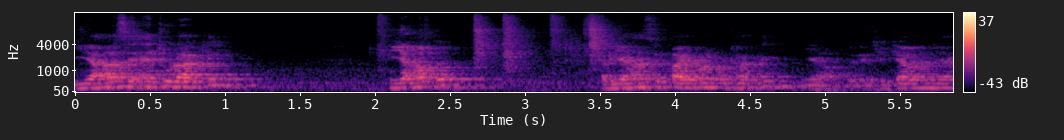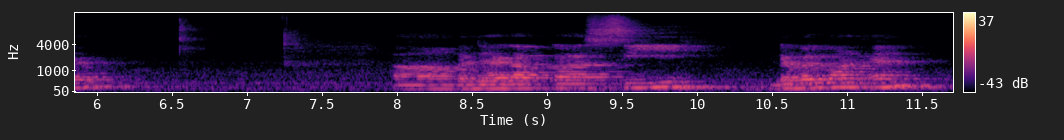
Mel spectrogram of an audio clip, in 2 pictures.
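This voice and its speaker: A male chemistry teacher, lecturing at the board in a chatty, coaxing way and repeating terms slowly for students. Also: fairly high pitch. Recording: very echoey room, mic far off, faint noise.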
